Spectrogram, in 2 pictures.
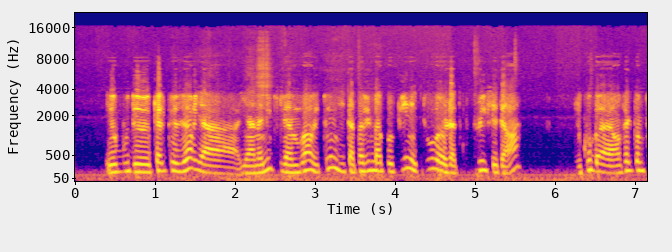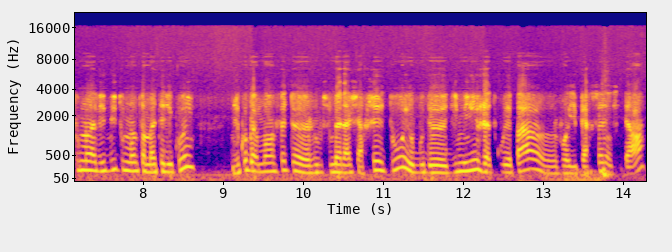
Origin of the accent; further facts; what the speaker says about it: Dieppe, Normandy, France; born there; je suis né à Dieppe, c'est au-dessus, quoi.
